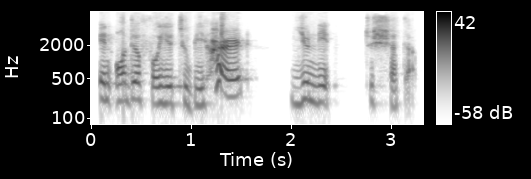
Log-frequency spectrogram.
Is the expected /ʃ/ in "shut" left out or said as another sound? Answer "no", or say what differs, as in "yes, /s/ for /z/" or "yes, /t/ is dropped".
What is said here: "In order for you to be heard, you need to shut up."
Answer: no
